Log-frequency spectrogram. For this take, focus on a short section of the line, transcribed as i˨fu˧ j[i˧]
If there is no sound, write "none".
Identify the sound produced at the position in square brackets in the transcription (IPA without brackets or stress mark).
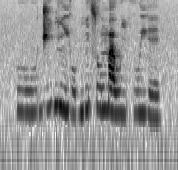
e˧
